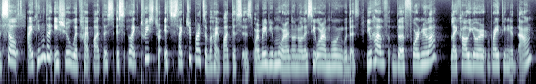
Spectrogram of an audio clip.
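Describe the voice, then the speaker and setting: A woman with an Eastern European accent, a podcast guest talking bluntly and with profanity in a casual conversation. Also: medium pitch.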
